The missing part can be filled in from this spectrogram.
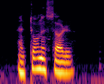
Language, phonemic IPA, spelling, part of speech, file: French, /tuʁ.nə.sɔl/, tournesol, noun, Fr-tournesol.ogg
- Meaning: 1. sunflower (Helianthus annuus) 2. heliotrope (plant with flowers which turn to follow the sun) 3. litmus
